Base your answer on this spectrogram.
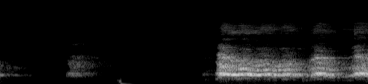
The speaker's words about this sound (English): dog is barking.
